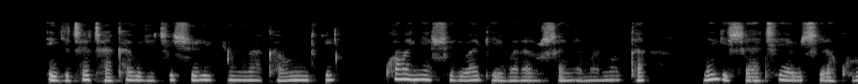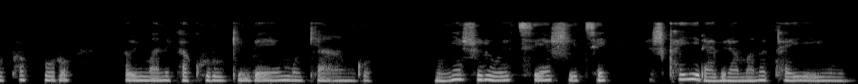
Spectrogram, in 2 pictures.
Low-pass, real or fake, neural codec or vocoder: 7.2 kHz; fake; vocoder, 44.1 kHz, 128 mel bands, Pupu-Vocoder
